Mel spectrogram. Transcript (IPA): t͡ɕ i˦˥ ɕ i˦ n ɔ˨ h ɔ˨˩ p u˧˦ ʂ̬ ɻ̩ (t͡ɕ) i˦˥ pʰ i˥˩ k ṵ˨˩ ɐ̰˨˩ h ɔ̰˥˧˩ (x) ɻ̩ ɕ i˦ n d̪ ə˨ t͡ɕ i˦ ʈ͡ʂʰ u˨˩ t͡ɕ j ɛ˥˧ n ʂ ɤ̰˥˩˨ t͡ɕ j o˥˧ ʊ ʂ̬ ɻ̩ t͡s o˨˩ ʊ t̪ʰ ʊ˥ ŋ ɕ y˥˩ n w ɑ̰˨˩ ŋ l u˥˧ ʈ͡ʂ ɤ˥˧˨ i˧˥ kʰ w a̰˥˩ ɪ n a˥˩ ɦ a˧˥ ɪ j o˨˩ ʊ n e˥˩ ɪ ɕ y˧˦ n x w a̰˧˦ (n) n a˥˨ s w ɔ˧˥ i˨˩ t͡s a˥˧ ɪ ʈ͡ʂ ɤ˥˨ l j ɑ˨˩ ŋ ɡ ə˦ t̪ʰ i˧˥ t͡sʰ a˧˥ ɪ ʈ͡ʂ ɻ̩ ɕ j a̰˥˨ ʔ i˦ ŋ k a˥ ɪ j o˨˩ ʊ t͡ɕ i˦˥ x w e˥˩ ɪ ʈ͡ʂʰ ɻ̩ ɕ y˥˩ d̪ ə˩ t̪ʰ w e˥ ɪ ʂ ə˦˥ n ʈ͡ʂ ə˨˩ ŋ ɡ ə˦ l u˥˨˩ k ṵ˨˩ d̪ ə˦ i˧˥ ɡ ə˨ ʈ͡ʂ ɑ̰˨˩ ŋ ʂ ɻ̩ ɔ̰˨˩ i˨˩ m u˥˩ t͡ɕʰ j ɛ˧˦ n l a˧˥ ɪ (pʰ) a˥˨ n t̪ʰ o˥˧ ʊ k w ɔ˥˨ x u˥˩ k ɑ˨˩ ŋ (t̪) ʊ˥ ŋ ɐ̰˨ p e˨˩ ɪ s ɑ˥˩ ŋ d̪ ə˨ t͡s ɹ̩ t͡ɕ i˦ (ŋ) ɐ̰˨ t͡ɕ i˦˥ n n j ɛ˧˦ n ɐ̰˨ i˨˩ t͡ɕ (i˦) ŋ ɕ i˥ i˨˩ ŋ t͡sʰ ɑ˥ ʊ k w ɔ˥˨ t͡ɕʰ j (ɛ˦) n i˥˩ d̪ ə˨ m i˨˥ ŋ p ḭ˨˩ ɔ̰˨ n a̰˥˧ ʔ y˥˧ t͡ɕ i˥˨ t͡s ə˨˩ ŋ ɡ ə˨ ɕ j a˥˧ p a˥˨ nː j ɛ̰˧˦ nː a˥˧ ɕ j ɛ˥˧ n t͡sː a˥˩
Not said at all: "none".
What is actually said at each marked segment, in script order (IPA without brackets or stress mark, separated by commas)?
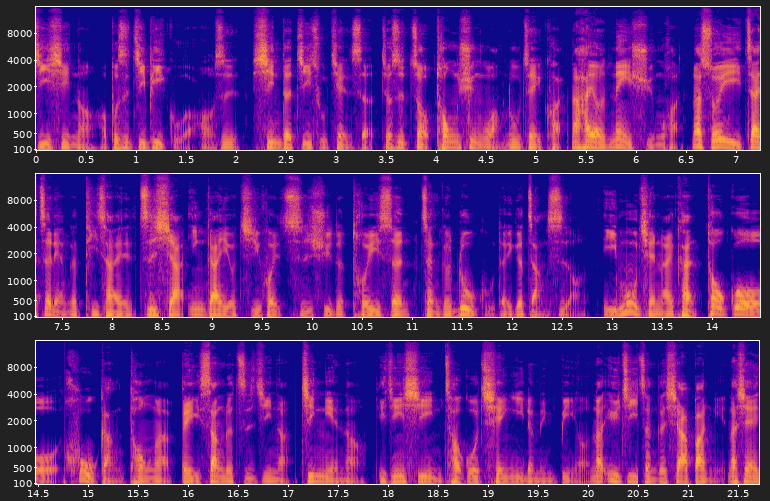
t͡ɕ, ʂ, n, kʰ, t̪ʰ, n, i˦, ɛ˦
